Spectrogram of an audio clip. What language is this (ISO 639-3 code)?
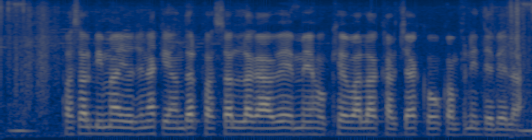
bho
